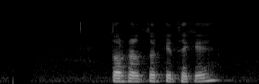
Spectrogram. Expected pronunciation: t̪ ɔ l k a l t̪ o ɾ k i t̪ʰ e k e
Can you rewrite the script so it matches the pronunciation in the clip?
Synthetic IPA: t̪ ɔ ɾ k a ɾ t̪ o ɾ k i t̪ʰ e k e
